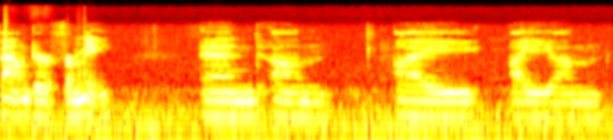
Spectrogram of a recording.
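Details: Man with Broca's (non-fluent) aphasia after a stroke, showing word-finding struggle and non-fluent speech with meaning preserved.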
